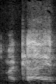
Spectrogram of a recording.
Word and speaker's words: Mackay: We live in a city called Mackay, spelled M-A-C-K-A-Y. Some say it's Mackay, but the guy that founded it was a Scotsman, and he pronounced it I, so I'll pronounce it Mackay.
